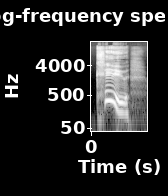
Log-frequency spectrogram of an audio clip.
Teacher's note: It's not coupe or cowpea. The P is completely silent. It's just coup, rhymes with two. It's French.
